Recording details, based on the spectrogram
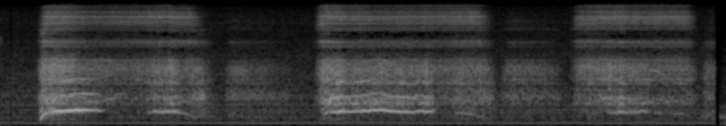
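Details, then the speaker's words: Simulated asthma attack in a male patient: labored breaths with shortness of breath and chest tightness, and a musical, whistling expiratory wheeze on each long outbreath, a common recognizable asthma symptom. "he's also experiencing an expiratory wheeze which is basically wheezing when you breathe out this is one of the major and one of the most common and recognizable symptoms of asthma"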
